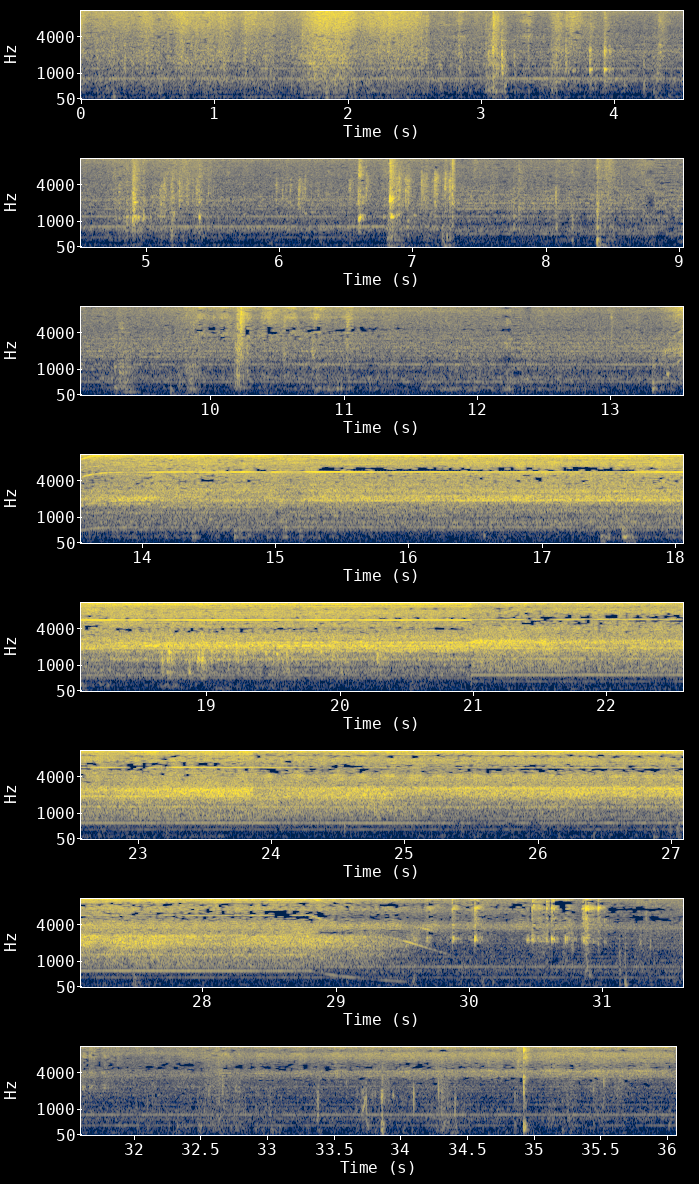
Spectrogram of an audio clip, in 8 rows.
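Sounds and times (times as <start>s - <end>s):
electric air pump whining: 13.2s - 36.0s.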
